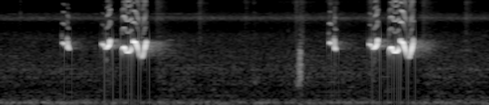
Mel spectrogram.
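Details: Lesser green leafbird kept in a cage, singing continuously: two bursts of bright chirped notes, each a quick run of three or four twittering syllables, about two seconds apart, over a steady low background hum.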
